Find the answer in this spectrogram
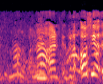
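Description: Indistinct chatter of fairly high-pitched voices, with no clear words.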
